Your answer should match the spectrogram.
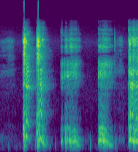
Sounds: Throat clearing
